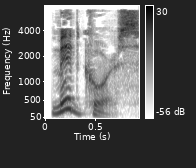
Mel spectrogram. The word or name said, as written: midcourse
